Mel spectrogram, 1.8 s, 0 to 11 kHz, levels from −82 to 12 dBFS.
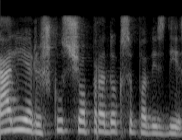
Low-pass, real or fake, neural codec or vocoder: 7.2 kHz; fake; codec, 16 kHz, 0.8 kbps, ZipCodec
